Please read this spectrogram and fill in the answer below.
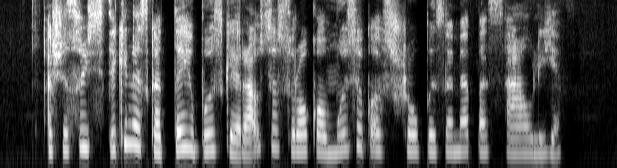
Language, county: Lithuanian, Šiauliai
